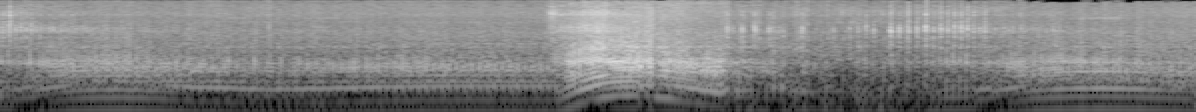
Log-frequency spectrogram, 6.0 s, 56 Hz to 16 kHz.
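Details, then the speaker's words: 1995 BMW 325i e36, sat unused four years, not fully warmed up: idle hunts and wavers with a short throttle blip, uneven and close to stalling; owner suspects bad idle control valve or intake vacuum leak, or both. "with it running like that and not completely warmed up, you definitely don't want to rev it too much or too hard. But that's what it sounds like, and that's how it's running."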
